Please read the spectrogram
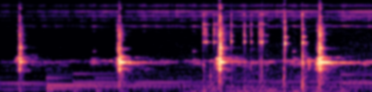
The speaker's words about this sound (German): Stille. Nur die Uhr.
